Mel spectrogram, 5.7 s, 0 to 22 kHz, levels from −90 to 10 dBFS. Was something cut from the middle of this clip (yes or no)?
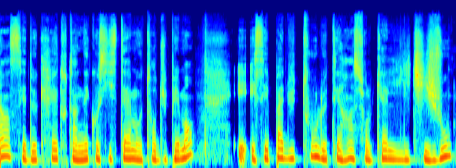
no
